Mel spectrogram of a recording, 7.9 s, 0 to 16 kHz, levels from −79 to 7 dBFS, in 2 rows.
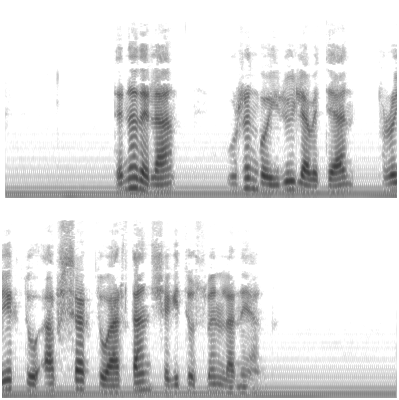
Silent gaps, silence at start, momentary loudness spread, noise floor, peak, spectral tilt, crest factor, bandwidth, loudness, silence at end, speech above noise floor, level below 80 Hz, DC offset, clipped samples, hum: none; 0.05 s; 24 LU; -41 dBFS; -2 dBFS; -5 dB/octave; 22 dB; 11.5 kHz; -20 LUFS; 0 s; 21 dB; -42 dBFS; under 0.1%; under 0.1%; 50 Hz at -40 dBFS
